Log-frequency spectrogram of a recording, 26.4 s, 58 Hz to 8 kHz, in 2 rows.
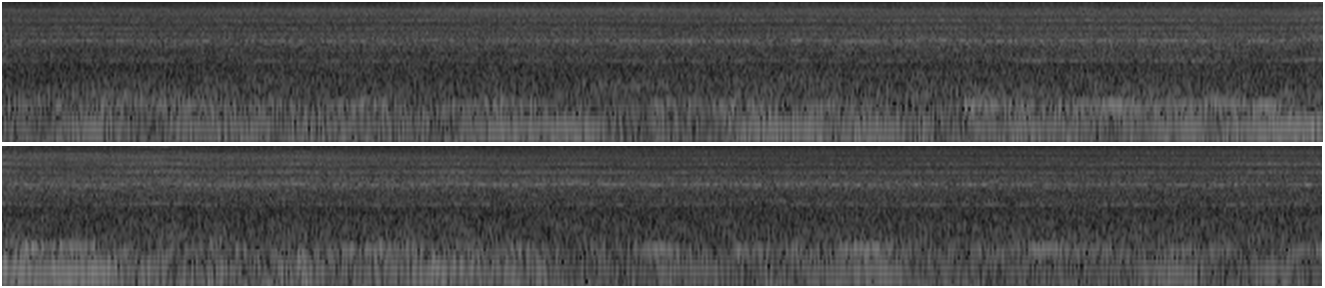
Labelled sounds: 9.0	9.6	vessel noise, 1.8 to 4.4 kHz

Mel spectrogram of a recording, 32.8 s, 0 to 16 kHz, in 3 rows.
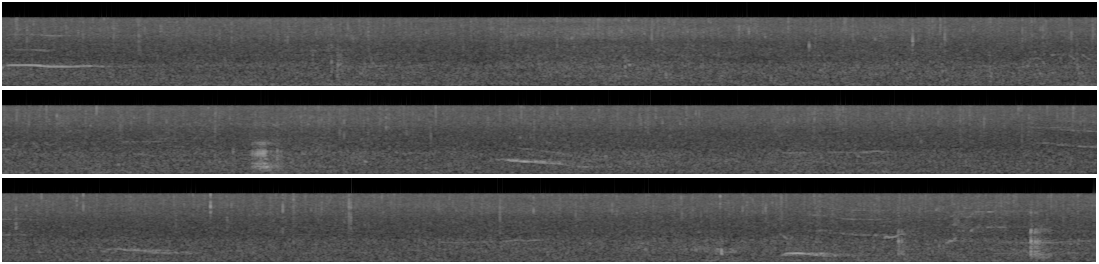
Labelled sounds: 0.0	0.9	humpback whale, 0.78 to 3.8 kHz
19.6	19.8	humpback whale, 0.94 to 1.1 kHz
21.3	22.0	humpback whale, 1.2 to 3.0 kHz
30.3	30.7	humpback whale, 1.2 to 2.6 kHz

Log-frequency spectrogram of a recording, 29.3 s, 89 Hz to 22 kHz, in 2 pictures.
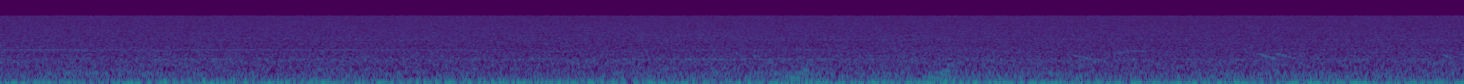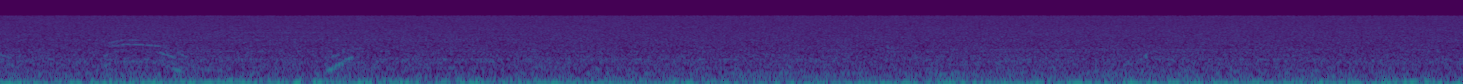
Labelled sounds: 15.7	16.3	humpback whale, 0.93 to 1.7 kHz

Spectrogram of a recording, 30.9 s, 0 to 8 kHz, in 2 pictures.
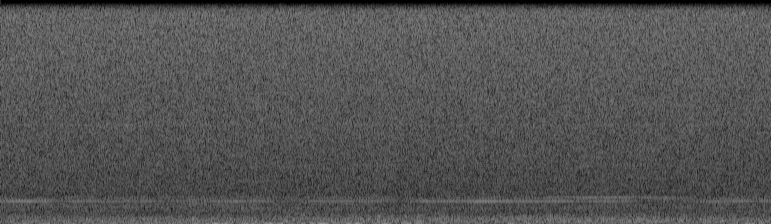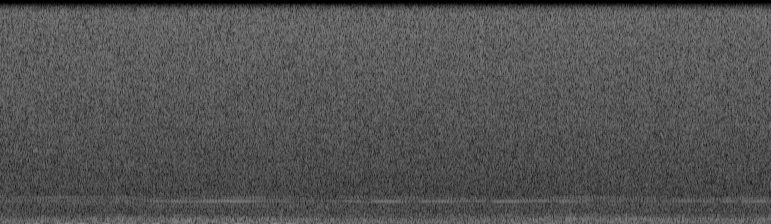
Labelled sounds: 0.1	0.4	vessel noise, 0.80 to 0.86 kHz

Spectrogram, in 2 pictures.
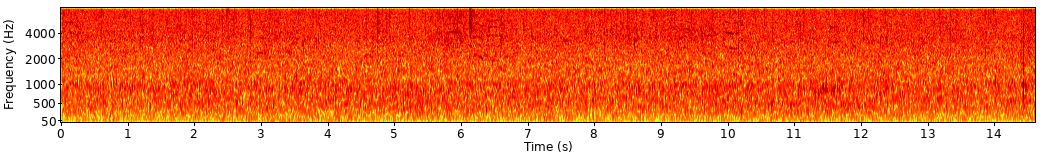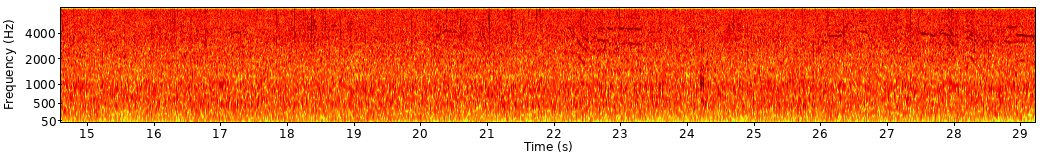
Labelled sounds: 6.4	6.6	Pacific white-sided dolphin, 3.7 to 3.8 kHz
10.0	10.2	Pacific white-sided dolphin, 2.6 to 2.8 kHz
22.6	23.4	Pacific white-sided dolphin, 2.8 to 4.7 kHz
27.5	27.8	Pacific white-sided dolphin, 3.7 to 4.1 kHz
28.1	29.2	Pacific white-sided dolphin, 3.1 to 3.8 kHz

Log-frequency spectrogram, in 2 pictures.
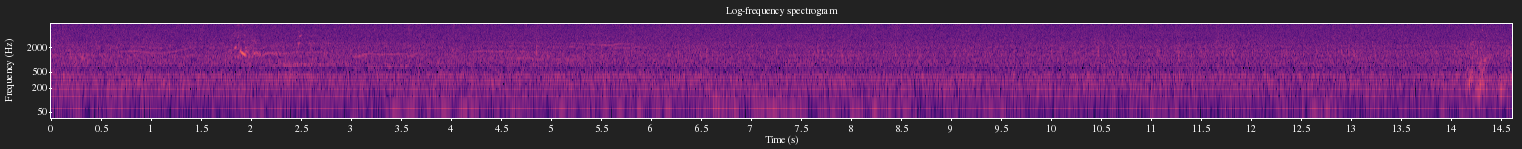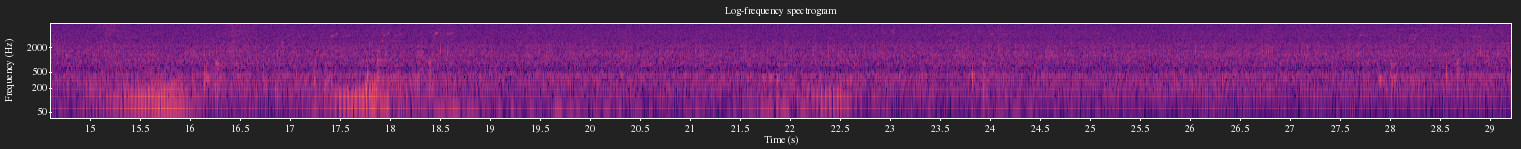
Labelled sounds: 0.7	1.1	killer whale, Bigg's (transient), 1.5 to 1.7 kHz
3.0	3.5	killer whale, Bigg's (transient), 1.2 to 1.4 kHz
5.2	5.8	killer whale, Bigg's (transient), 2.3 to 2.6 kHz

